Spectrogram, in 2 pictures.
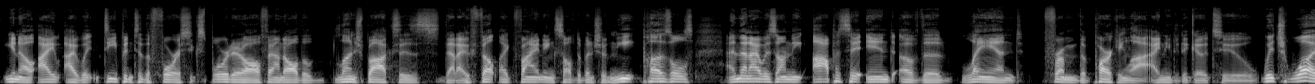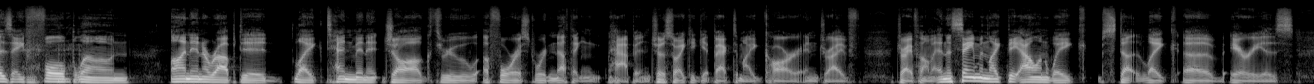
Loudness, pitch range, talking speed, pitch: -20 LUFS, 95-120 Hz, 205 wpm, 105 Hz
